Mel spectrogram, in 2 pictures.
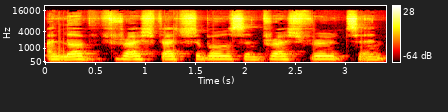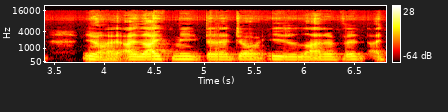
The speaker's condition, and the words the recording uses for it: Aphasia. You're on this show and you sound fine.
